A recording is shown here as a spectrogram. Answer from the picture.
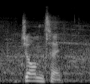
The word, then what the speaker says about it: Jonty: Jonty. – Jonty. – Yeah. – Spell that. – J-O-N-T-Y.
